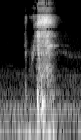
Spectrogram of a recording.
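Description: A quick intake of breath, then a single forceful, hissy sneeze; allergy sneeze.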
